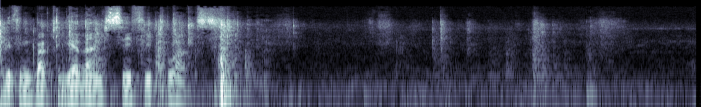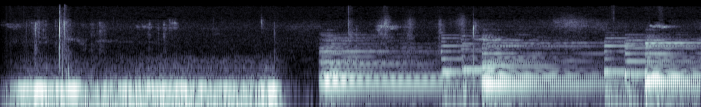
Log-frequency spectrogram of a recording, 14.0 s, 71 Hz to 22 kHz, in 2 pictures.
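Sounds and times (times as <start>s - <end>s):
loud steady low hum: 7.0s - 10.0s
piano music: 7.3s - 14.0s.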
